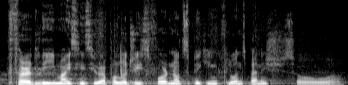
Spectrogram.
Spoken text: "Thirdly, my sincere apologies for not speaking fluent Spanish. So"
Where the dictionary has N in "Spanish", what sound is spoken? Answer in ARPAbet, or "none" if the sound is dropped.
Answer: N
